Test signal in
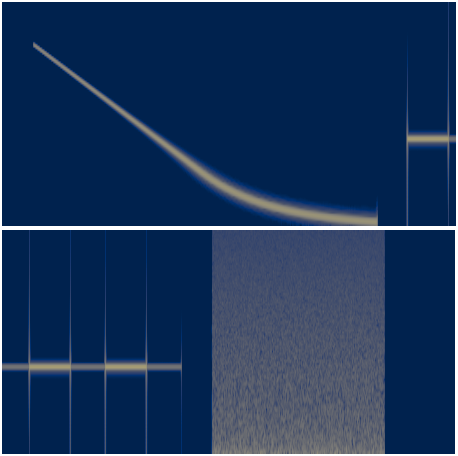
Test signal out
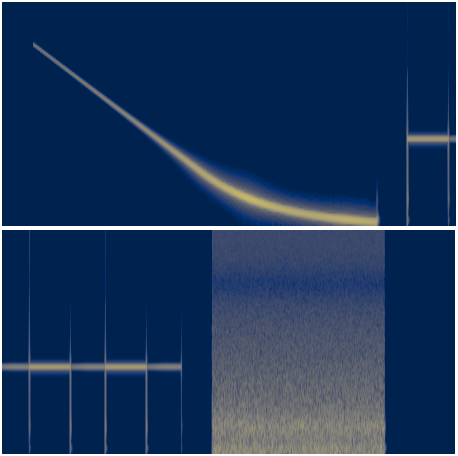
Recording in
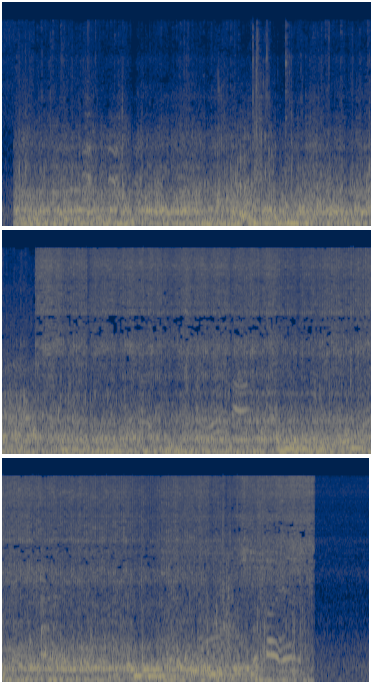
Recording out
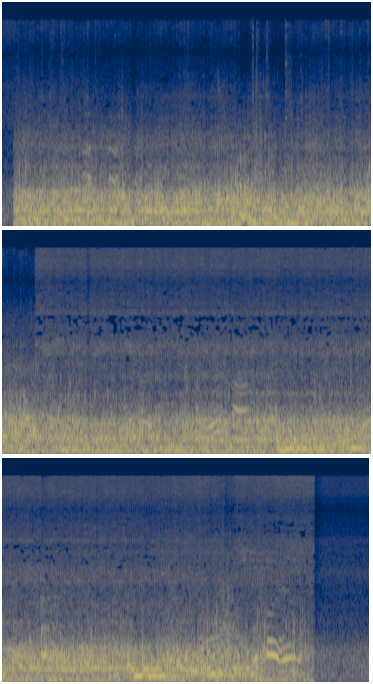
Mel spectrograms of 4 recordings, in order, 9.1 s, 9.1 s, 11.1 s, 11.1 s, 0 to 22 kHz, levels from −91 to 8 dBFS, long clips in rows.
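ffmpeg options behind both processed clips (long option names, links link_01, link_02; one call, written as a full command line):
ffmpeg -i in.wav -filter_complex "[0:a]equalizer=frequency=125:width_type=o:width=1:gain=6,equalizer=frequency=500:width_type=o:width=1:gain=10,equalizer=frequency=8000:width_type=o:width=1:gain=-12,acrossover=split=1300[link_01][link_02];[link_02]acompressor=threshold=-48dB:ratio=4:attack=1.5:release=204:detection=peak[link_03];[link_01][link_03]amix=inputs=2:normalize=0,volume=7.5dB" out.wav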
